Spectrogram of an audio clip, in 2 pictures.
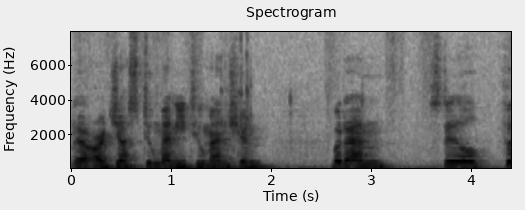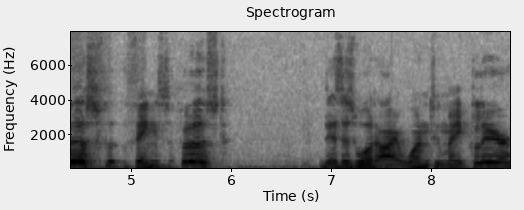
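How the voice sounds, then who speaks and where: In a Dutch accent, a man talks at a very slow pace with a fairly high pitch, lively intonation and long, frequent pauses, with audible room echo around him. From Netherlands. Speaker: gamer. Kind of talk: gameplay commentary. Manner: halting.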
